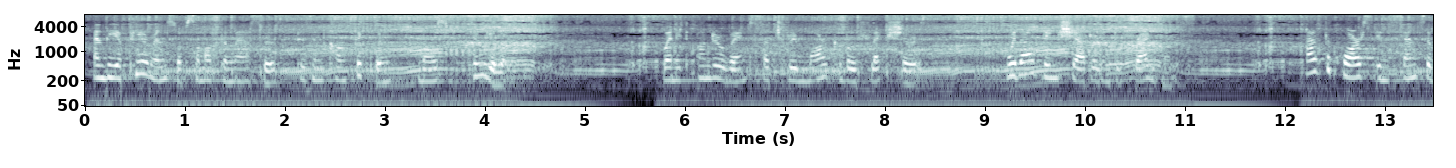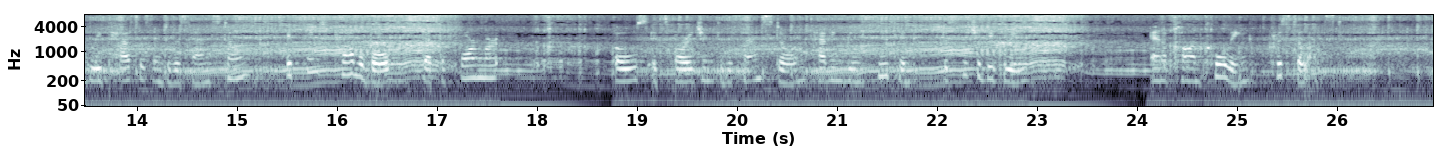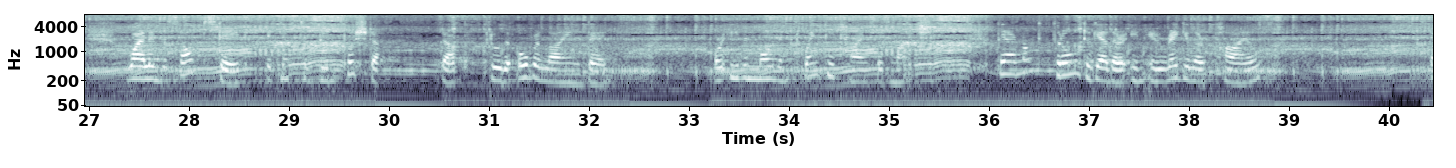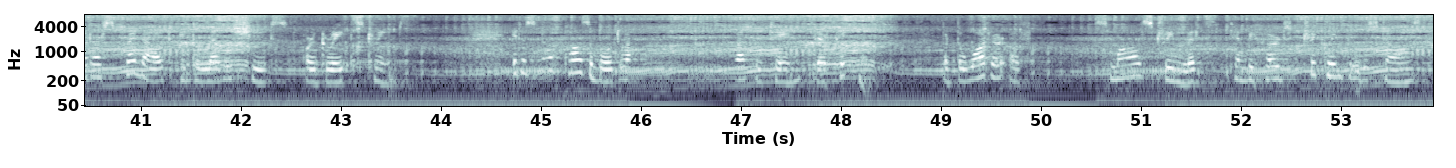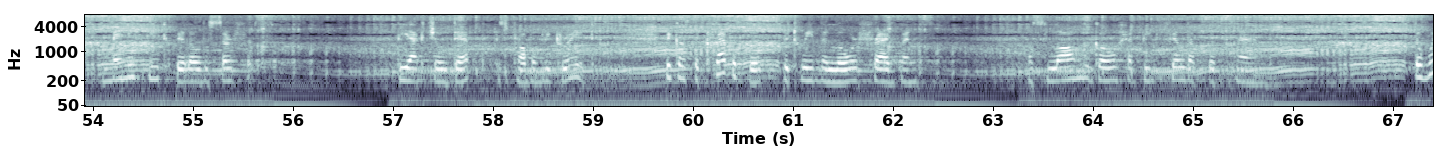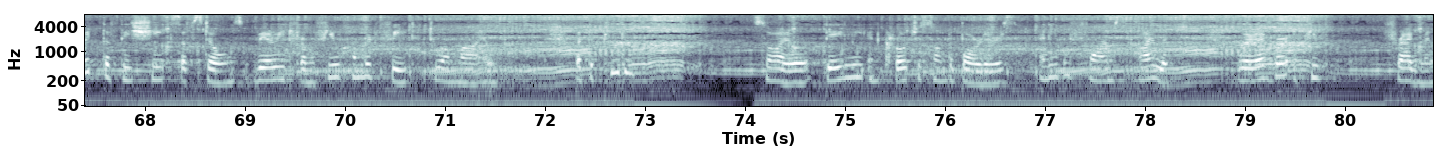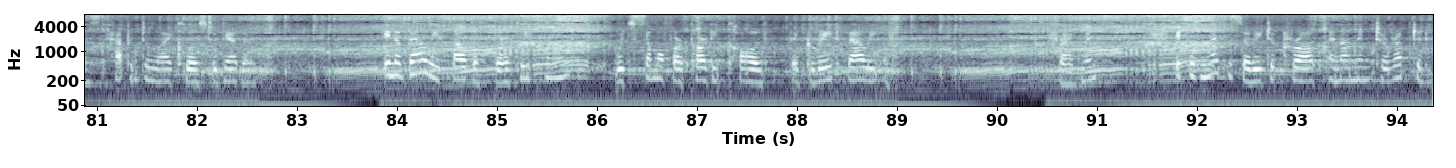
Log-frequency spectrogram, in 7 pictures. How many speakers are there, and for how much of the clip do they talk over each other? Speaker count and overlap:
one, no overlap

